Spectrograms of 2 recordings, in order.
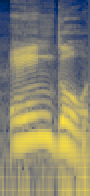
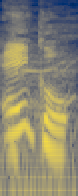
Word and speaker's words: angle: And I want to make sure I pronounce that angle, not ankle, angle breaker.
